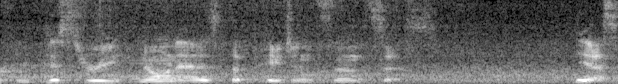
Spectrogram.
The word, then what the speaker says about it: Pagenses: history known as the Pagan census yes it's pronounced Pagan census not Pagan sensus trust me I got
